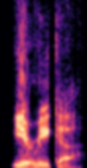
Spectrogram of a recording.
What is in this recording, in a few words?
"areca", American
